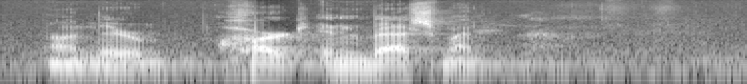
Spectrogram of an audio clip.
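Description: A person speaks briefly through a microphone in a room with some echo.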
